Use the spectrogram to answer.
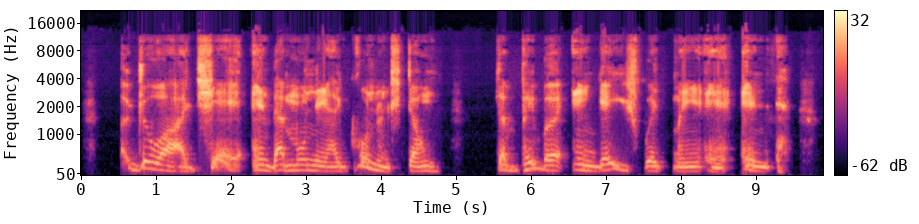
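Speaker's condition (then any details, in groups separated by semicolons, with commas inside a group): Cerebral palsy with speech impediment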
